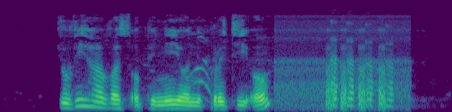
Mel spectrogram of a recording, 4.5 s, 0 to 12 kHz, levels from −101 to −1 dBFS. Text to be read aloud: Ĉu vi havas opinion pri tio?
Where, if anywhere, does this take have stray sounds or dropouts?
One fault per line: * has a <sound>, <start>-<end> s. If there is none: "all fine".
* has a laugh, 3.3-3.9 s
